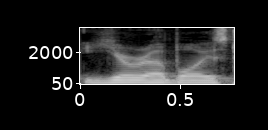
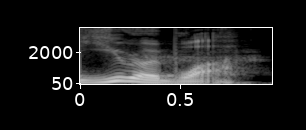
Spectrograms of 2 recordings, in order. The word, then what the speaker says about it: Eurobois: It's a building called the Euro Bois. Right? – Oh, that makes a lot more sense. – And it's spelt Euro. – B-O-I-S, yeah. – B-O-I-S, right? And it's in French, it's the Eurobois. And I don't know what that means, but we were being like, Euroboys, right? – Euroboys, yeah.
